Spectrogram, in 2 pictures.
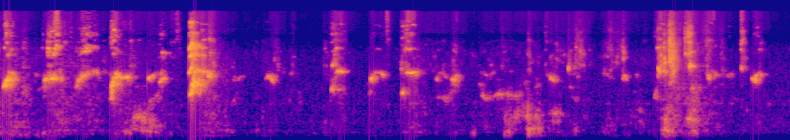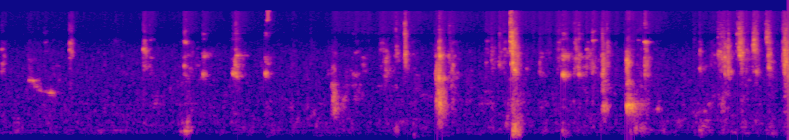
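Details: Eight Cavalier King Charles Spaniel puppies, Daisy's litter of six merged with Robin's two, at play together: a busy run of high, squeaky chirps and whines, short and scattered, with a few louder yelps in between.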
